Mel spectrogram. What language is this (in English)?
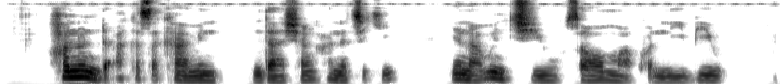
Hausa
